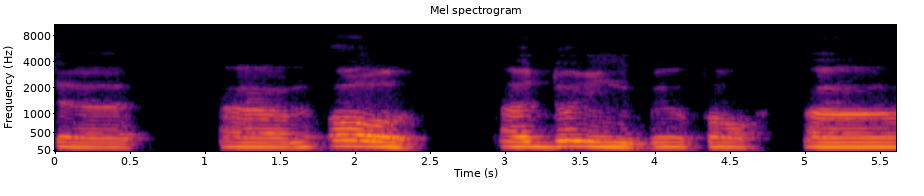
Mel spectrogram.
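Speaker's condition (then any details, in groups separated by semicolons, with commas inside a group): Cerebral palsy; from birth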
